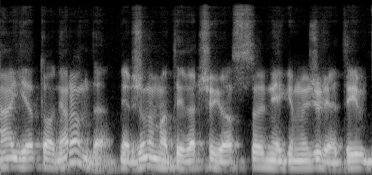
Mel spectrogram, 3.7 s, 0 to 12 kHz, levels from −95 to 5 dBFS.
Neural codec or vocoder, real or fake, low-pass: codec, 44.1 kHz, 7.8 kbps, DAC; fake; 10.8 kHz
